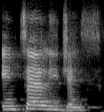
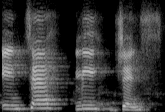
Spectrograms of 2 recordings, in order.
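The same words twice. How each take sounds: First: "Intelligence" joined up, slowly, with stress on TEL. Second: "Intelligence" very slowly, in separate pieces in, tel, li, gence; syllable by syllable. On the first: Teacher giving students the whole word "Intelligence", stressed on TEL. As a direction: say "Intelligence" as one measured word, leaning on TEL. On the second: Teacher splitting a word for students, syllable by syllable. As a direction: sound out "Intelligence" with gaps between syllables. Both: Shown as a demonstration. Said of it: "third to the last syllable".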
